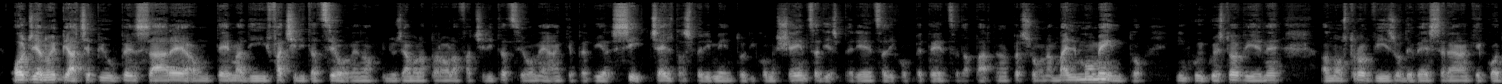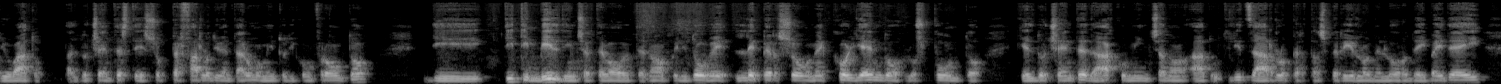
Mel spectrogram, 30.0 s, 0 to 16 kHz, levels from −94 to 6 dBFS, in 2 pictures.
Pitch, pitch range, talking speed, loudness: 85 Hz, 85-100 Hz, 175 wpm, -33 LUFS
